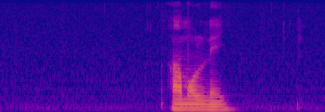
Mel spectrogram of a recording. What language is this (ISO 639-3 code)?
ben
